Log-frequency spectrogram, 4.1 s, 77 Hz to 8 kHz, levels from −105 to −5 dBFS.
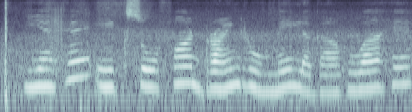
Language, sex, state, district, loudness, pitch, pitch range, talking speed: Hindi, female, Punjab, Fazilka, -22 LUFS, 220 Hz, 205-240 Hz, 130 wpm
